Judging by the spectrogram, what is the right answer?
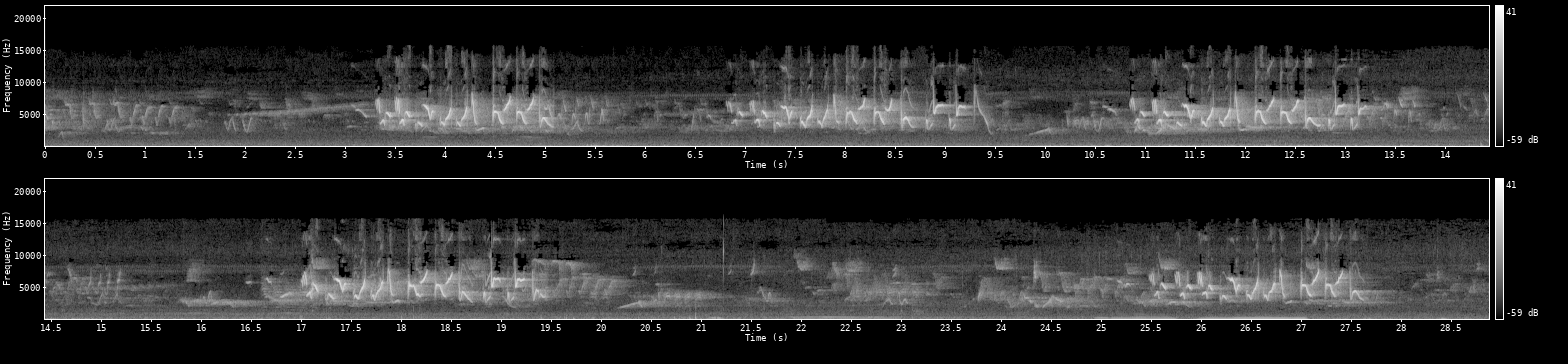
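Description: A songbird singing five loud phrases of rapid, high notes, each about two seconds long and a few seconds apart, with softer chirps in between.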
